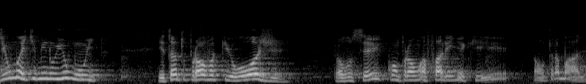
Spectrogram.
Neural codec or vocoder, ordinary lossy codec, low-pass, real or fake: none; none; 5.4 kHz; real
